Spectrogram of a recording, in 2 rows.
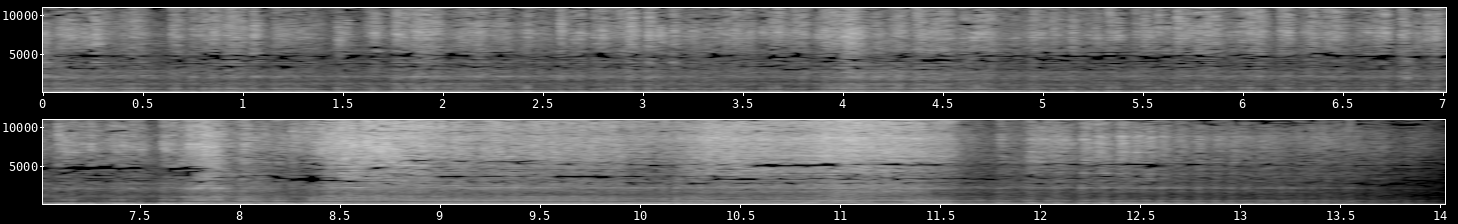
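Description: Honda NS500R two-stroke motorcycle engine running just after start-up, its idle wavering as the throttle is blipped. About two-thirds of the way through it revs louder, with one rise and fall in pitch, then drops away and fades out near the end.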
